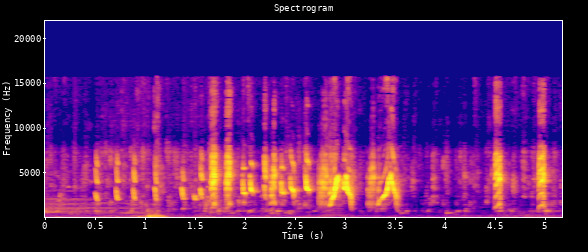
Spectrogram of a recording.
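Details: Song of a pied fantail used to get captive birds singing: steady high chips building into a busy cluster of squeaky notes and rising slurred whistles, with a brief low thump early on.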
